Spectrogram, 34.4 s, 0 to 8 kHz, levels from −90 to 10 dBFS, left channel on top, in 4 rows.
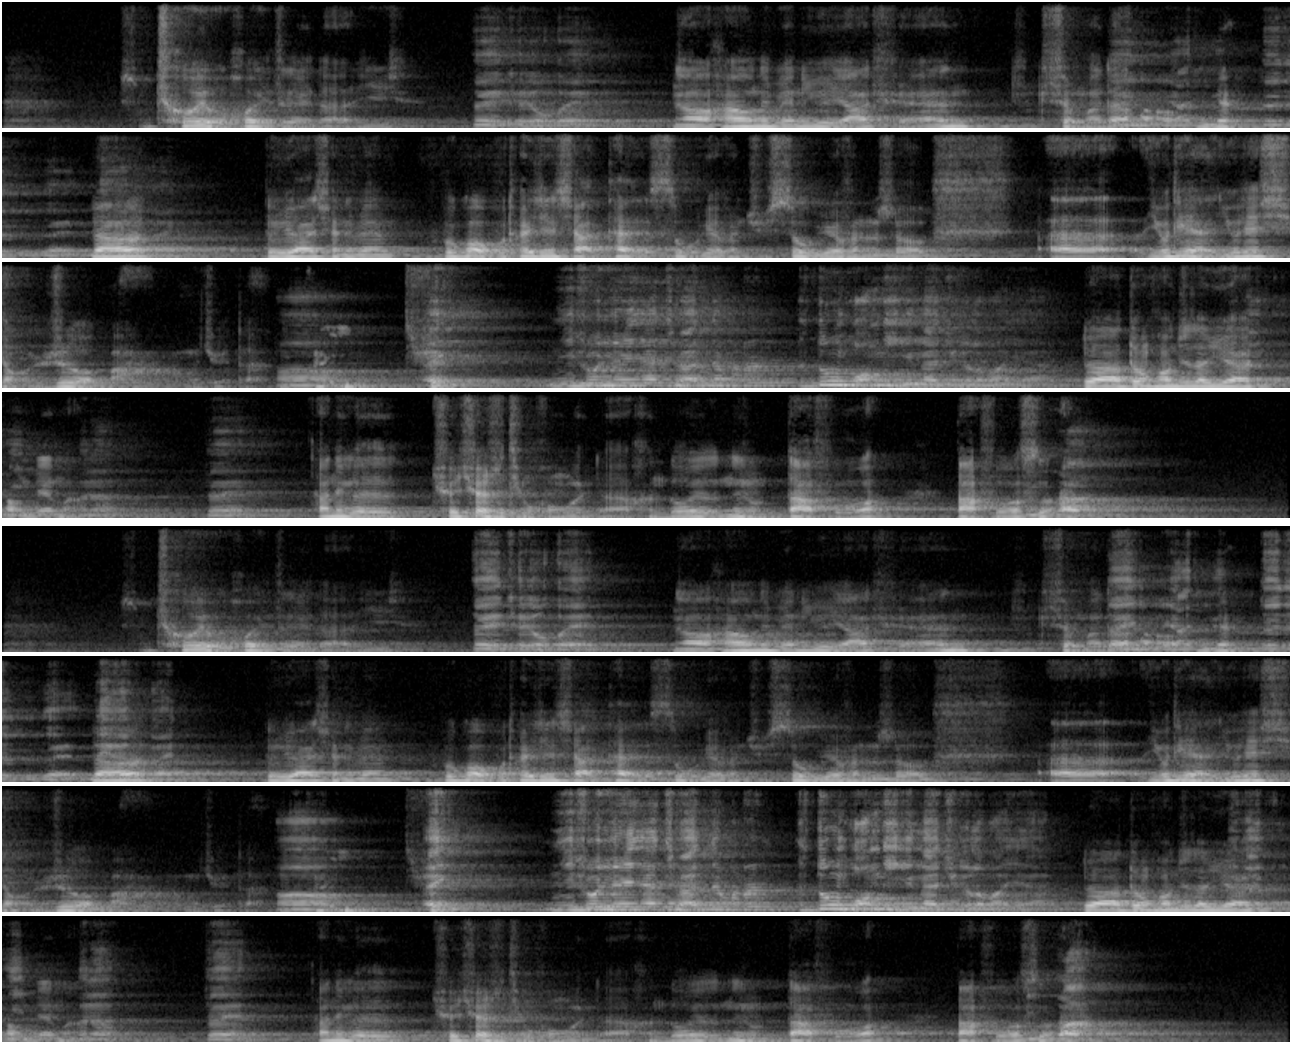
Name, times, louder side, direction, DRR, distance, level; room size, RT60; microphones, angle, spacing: voice 1, 0.8-2.6 4.5-6.5 6.9-8.2 9.2-9.6 10.3-15.3 15.5-20.2 24.4-25.5 25.8-26.3 27.8-31.7 32.1-33.1, left 2 dB, 30° left, 0.5 m, -23 dB
voice 2, 3.1-4.0 7.4-9.7 19.0-19.6 20.0-20.3 20.7-24.2 25.3-25.9 26.3-26.7 27.1-27.5 32.6-33.1, right 1 dB, 60° right, 1.5 m, -29 dB
19.5 x 14.5 x 9.6 m
head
